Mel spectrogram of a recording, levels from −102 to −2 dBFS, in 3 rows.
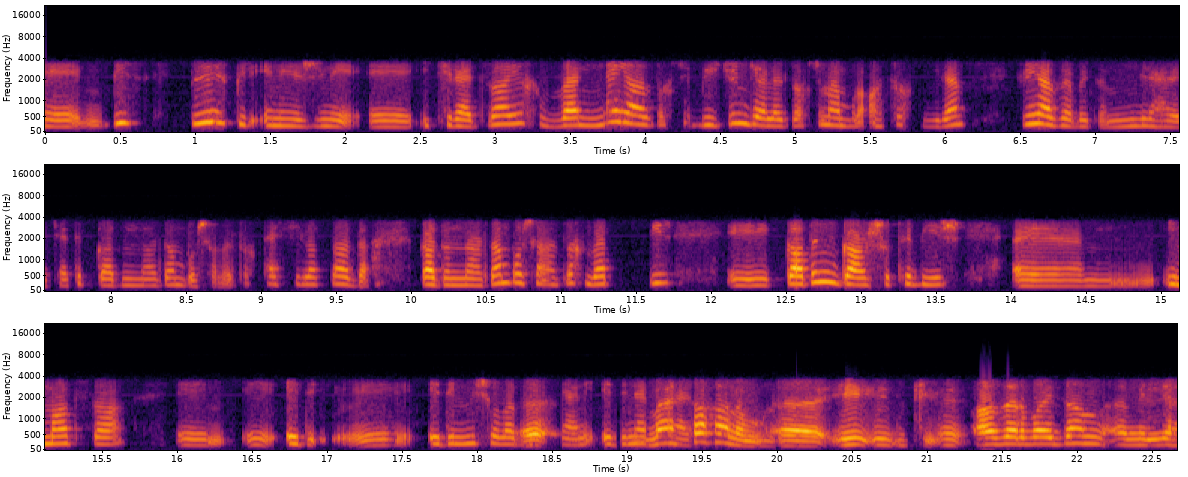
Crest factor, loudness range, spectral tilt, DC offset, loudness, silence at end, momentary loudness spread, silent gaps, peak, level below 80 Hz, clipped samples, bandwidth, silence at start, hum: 22 dB; 8 LU; -8 dB/octave; under 0.1%; -29 LUFS; 0 s; 15 LU; none; -8 dBFS; -86 dBFS; under 0.1%; 3.9 kHz; 0 s; none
